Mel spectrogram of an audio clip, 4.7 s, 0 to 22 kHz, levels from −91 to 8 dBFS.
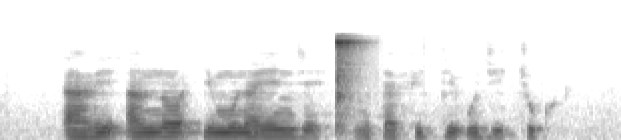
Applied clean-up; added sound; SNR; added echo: none; Tambourine; -5 dB; none.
